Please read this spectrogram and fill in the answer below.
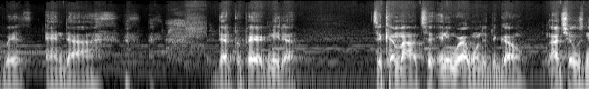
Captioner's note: laughter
